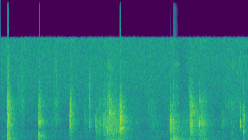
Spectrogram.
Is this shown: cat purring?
no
